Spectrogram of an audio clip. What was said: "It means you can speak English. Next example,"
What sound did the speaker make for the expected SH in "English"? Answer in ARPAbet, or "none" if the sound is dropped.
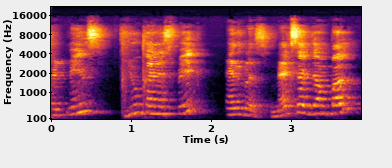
S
